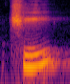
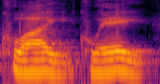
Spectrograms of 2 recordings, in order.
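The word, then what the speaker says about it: quay: که باورتون میشه این دوتا کلمه هم معنیان کی و کی؟ خیلی از بچه‌ها اینو تلفظ میکنن کوای کوی، یا اینو مثلا تلفظ میکنن کی، در حالی که تلفظ جفتش چیه؟ کی اسکله، کی یعنی کلیدی، نقش مهم اصلی.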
